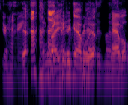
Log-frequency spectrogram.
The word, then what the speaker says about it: Cavill: Yeah, Henry Cavill.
